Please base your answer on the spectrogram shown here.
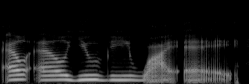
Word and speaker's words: Lluvya: Lluv Ya, pronounced with a J.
